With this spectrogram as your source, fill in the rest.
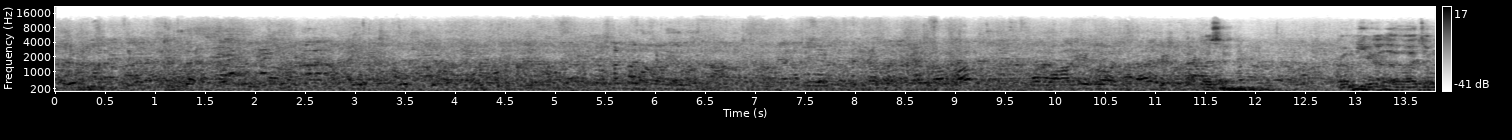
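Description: An audience murmurs in a large hall.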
